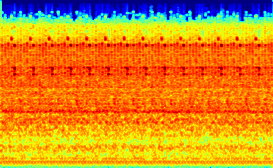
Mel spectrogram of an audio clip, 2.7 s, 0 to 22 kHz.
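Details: BMW E90 N54 twin-turbo under diagnosis for no boost, idling at about 26 vacuum with the wastegate line reconnected: a steady, even, smooth hum with no rattle or knock. Normal idle.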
